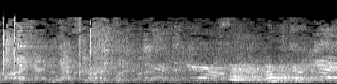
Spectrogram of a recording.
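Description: A dog barking, loudest in the last second or so, over a background of people talking.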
